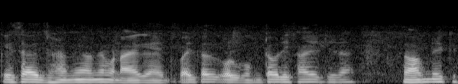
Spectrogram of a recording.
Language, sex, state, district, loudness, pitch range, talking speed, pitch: Hindi, male, Madhya Pradesh, Umaria, -19 LUFS, 105-115 Hz, 155 wpm, 110 Hz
